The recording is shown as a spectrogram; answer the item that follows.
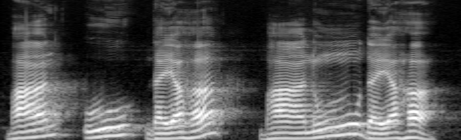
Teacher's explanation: उदाहरण है भानु धन उदयः। भानु का अंतिम स्वर उ है, उदयः का पहला स्वर उ है, दोनों मिलकर के दीर्घ उ में बदल जाएंगे।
